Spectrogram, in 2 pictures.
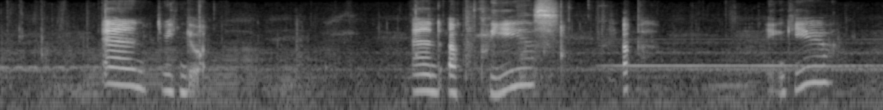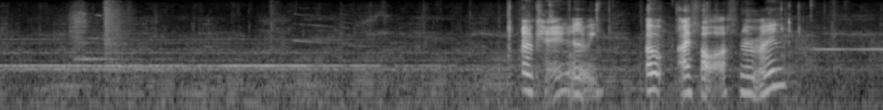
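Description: A young woman speaks calmly into a microphone, in short bursts.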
